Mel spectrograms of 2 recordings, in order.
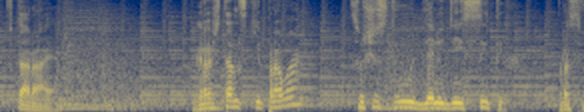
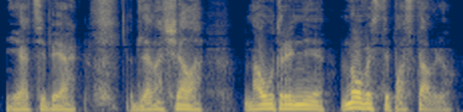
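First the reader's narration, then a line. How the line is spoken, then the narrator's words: Hoarse wheeze. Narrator (Russian): хрипел редактор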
